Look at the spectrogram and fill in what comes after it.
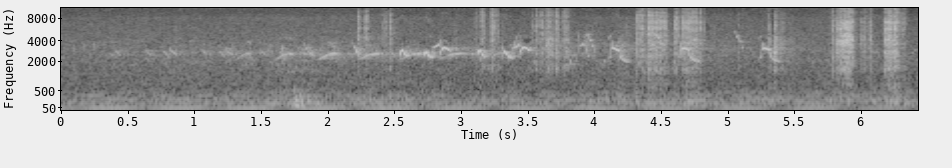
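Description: Small birds chirping and twittering in quick runs of notes over a faint, steady low hum. There are a few short hisses about four and a half and six seconds in.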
